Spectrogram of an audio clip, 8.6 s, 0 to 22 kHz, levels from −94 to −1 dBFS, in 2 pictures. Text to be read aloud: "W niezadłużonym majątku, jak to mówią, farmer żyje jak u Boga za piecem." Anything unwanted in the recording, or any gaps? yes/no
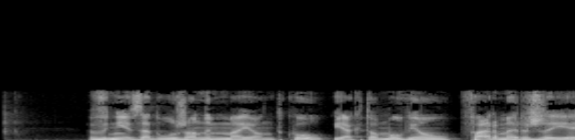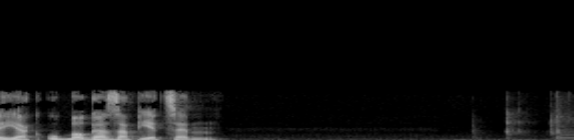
no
